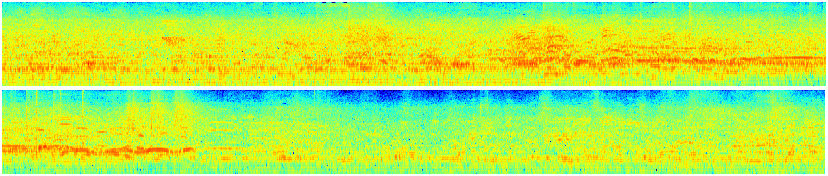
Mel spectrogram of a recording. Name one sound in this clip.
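A crowd of spectators shouts and cheers in an indoor hall.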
